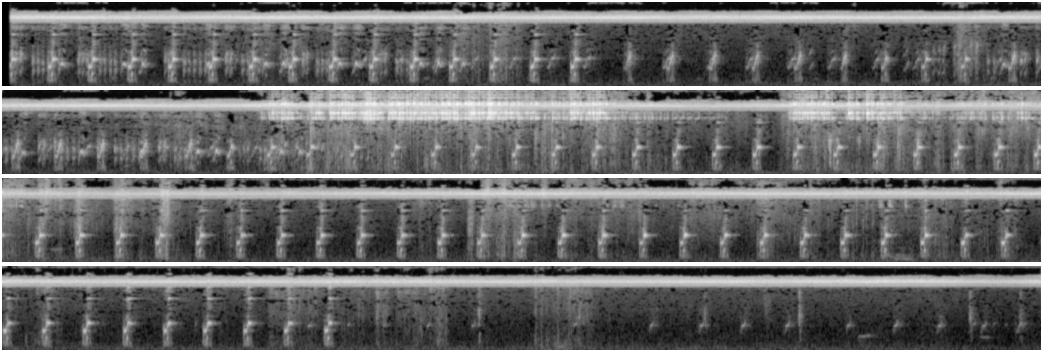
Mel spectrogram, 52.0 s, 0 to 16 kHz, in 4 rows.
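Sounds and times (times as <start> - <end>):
high insect whine: 16.2 - 22.1, 22.8 - 26.5.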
